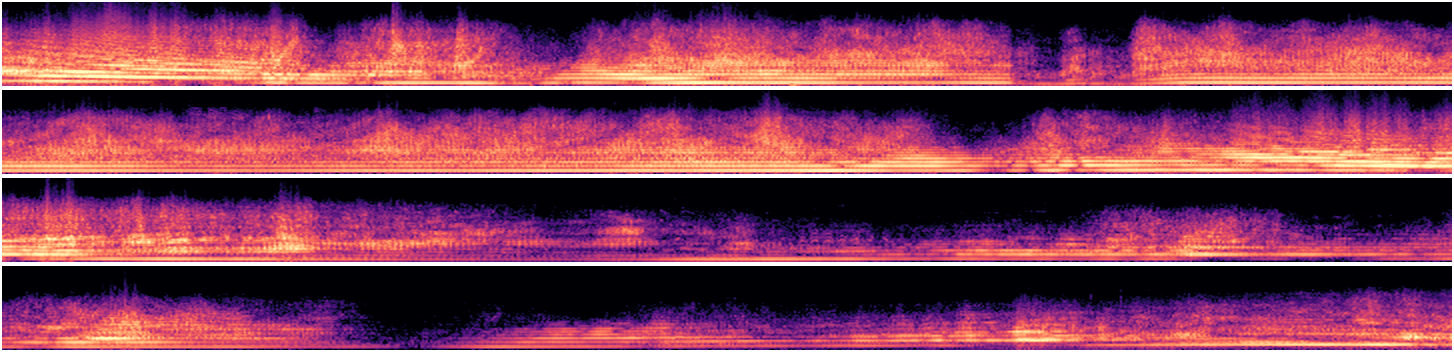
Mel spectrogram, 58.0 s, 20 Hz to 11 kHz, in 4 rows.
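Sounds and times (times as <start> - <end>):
propeller plane engine droning: 0.0 - 58.0.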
